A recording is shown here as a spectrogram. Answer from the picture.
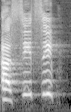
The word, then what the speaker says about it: tzitzit: The other word that's in the mix of all the word searches is the word tzitzit. It's spelled T-Z-I-T, Z-I-T in the Hebrew.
